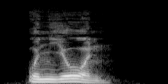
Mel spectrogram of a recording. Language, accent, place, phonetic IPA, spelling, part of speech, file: German, Germany, Berlin, [ʔuˈn̪joːn̪], Union, noun / proper noun, De-Union.ogg
- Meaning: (noun) union; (proper noun) The CDU/CSU: the union of the two Christian democratic parties in Germany, the CSU in Bavaria and the CDU in the rest of Germany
